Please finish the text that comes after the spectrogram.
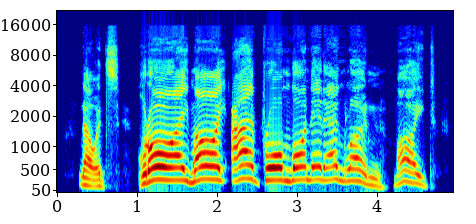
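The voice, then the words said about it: Poor put-on London accent. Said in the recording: “That's a terrible London accent... That's Australian.”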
